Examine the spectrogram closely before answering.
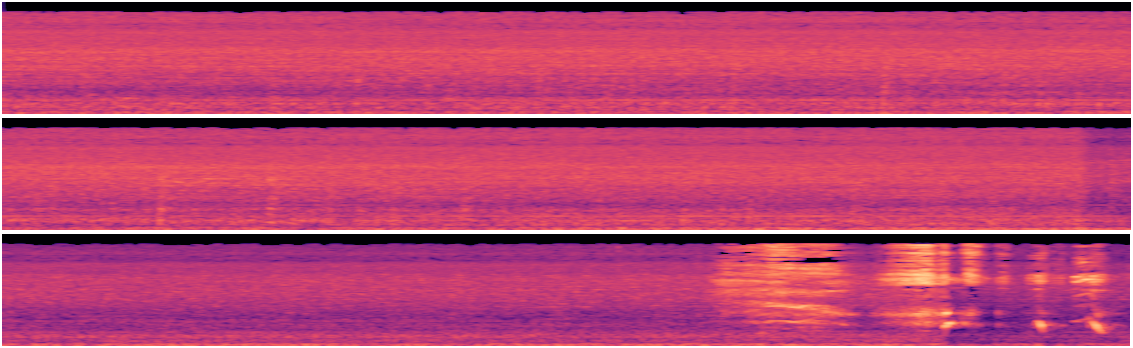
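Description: Electric air blower running steadily as it inflates an inflatable bounce house: a constant hum with a steady tone, which drops a little about eleven seconds in. Near the end a young child gives a few short, loud, excited squeals.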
